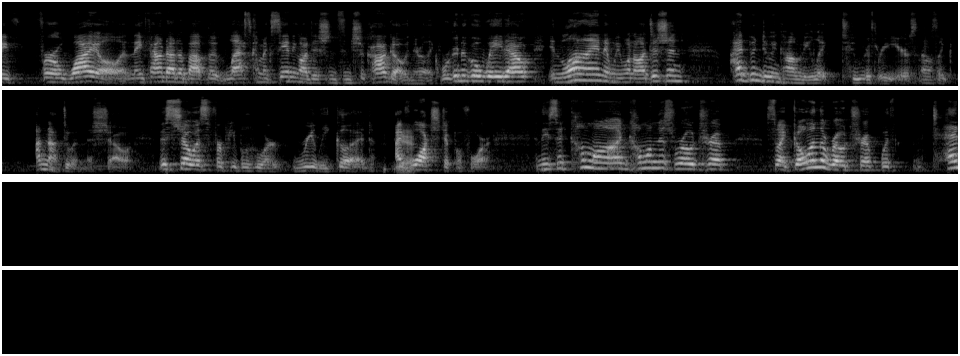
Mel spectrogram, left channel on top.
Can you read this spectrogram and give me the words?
for a while, and they found out about the Last Comic Standing auditions in Chicago, and they were like, we're going to go wait out in line, and we want to audition. I'd been doing comedy like 2 or 3 years, and I was like, I'm not doing this show. This show is for people who are really good. I've watched it before. And they said, come on this road trip. So I go on the road trip with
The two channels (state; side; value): silent; right; 57 dB below the other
